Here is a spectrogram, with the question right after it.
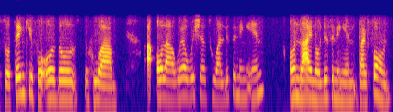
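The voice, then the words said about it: Rough, unwell-sounding voice. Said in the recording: “you have to excuse my voice. I'm also trying to recover from this cold or cough.”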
